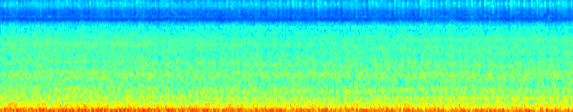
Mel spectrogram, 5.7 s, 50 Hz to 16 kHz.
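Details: Turbo Trans Am at first start after partial overhaul: cylinder heads revised, new camshaft, valves adjusted, new turbo, break-in oil. Held at raised rpm at the start of a planned 30-minute break-in. Steady, smooth low rumble with no knocks or ticks; oil pressure good. Normal fast idle.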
